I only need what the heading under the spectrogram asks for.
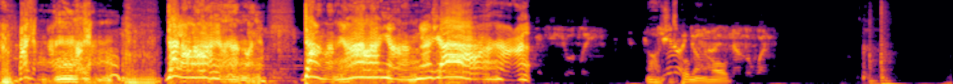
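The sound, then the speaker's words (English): A person imitates a dog with loud, drawn-out growls and howls of wavering pitch in three long bursts, followed by quieter strained yelps and one short final cry. “Wow, dude, you are a dog.”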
